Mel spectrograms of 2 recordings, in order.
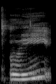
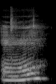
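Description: First: The vowel is a gliding 'ui' sound. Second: The vowel is a plain 'e' sound. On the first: "의 or 에" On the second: "nowadays, people more pronounce it as 에"

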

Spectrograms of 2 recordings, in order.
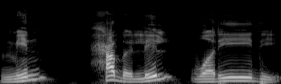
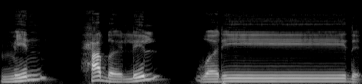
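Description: First: The long vowel is short, ending in a vowel. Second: The long vowel is stretched, ending on d.

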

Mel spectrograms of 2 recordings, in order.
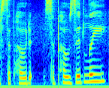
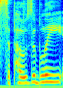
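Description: First: The word is said carefully, with every sound clear. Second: The word is said loosely, with sounds slurred. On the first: The speaker calls it right. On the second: The speaker calls it wrong.

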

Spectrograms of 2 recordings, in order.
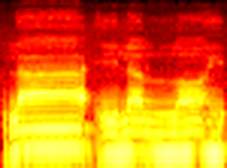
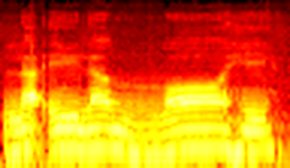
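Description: First: The first vowel is drawn out, stretched long. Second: The first vowel is short, not stretched. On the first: The speaker calls it wrong. "এই লামের মধ্যে একটু টান হইতো" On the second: The speaker calls it right. "আলিফকে বাদ দিয়ে আমরা পড়তেছি"

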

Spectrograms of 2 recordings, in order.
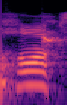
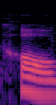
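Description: First: The word ends with a clear ks sound. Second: The word ends in a vowel, no ks. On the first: "And also Hawks" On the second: "I will never pronounce like Ho"

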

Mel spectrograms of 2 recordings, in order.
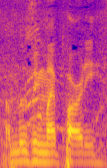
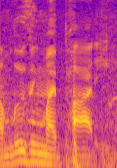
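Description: First: It is said in a standard accent, with the r. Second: It is said in a Boston accent, without the r. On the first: The speaker calls it right. "I'll say it correctly" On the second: The speaker calls it wrong. "I said it like I was from Boston"

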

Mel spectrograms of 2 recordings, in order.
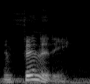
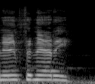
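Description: First: The name ends with a "-nity" sound. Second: The name ends with a "-netti" sound. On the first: "He really wants us to say infinity" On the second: "He will always be a Finetti for me"

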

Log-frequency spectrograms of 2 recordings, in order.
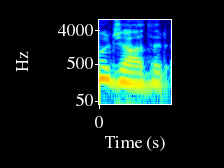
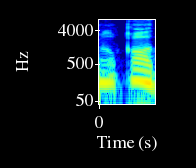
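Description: First: The name starts with a j sound. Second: The name starts with a q sound. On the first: This is the local form that replaced the original. The speaker calls it wrong. "هي أساسا الاسم مو الجادر" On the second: This is the original form of the name. The speaker calls it right. "اسم القادر"

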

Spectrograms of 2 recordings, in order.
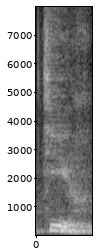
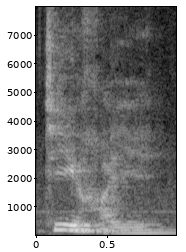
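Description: First: The word is said quickly with its ending cut. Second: The word is said slowly with its full ending. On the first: "quando a gente fala rápido... só ir direto para o E" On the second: "quando a gente fala devagar, é comum a gente dizer tihai"

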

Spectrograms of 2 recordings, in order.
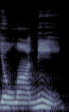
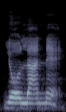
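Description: First: The name is said with an English pronunciation. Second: The name is said with its original pronunciation. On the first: "if you want to say it in English, you can say Yolani" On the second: "That's how you say it correctly"

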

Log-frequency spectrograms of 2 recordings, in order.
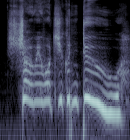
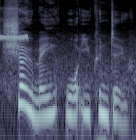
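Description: First: It is said in an agitated, forceful way. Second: It is said in a calmer, quieter way. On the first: The speaker calls it wrong. "That wasn't very calm, was it?" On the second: The speaker calls it right. "That's as calm as I'm going to get"

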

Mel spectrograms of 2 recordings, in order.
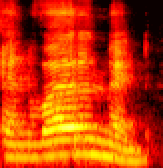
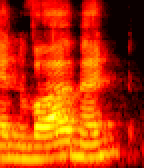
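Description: First: The N before the last syllable is pronounced. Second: The N before the last syllable is silent. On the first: The speaker calls it right. "That N is not silent there" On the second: The speaker calls it wrong. "Rather than say environment"

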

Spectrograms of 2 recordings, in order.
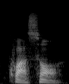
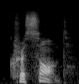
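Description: First: It is said roughly the French way. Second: It is said the Australian way.

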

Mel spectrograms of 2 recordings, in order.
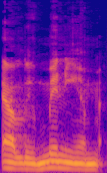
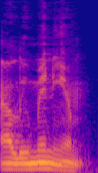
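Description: First: It is said the British way, five syllables. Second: The same.

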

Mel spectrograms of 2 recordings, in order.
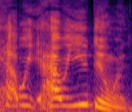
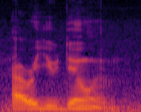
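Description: First: It is said in a timid, nerdy put-on voice. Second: It is said in a relaxed, confident, cool voice. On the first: The speaker calls it wrong. "you walk up talking like you fucking Steve Urkel from Family Matters" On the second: The speaker calls it right. "It's just a lot more cool"

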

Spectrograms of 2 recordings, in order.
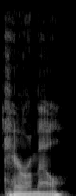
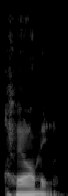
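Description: First: The middle vowel is pronounced in the word. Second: The middle vowel is dropped from the word. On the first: The speaker calls it wrong. "Not caramel. You're adding the A" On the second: The speaker calls it right. "Don't add the A"

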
